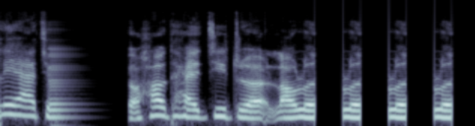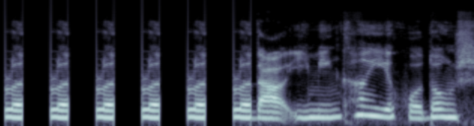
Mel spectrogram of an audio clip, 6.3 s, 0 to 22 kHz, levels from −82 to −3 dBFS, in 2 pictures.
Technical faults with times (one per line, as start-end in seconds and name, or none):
0.33-0.87 call audio freeze
2.09-4.83 stutter with silent gaps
